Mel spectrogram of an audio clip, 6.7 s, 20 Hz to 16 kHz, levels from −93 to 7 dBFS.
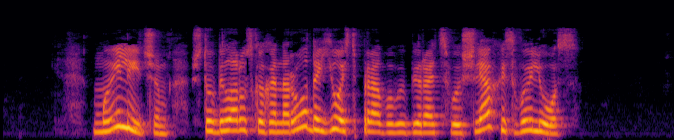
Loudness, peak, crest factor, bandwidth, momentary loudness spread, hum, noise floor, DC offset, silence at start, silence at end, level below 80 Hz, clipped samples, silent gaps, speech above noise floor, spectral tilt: -15 LUFS; -2 dBFS; 14 dB; 7.6 kHz; 10 LU; none; -76 dBFS; under 0.1%; 0.95 s; 1.05 s; -62 dBFS; under 0.1%; none; 61 dB; -5.5 dB/octave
